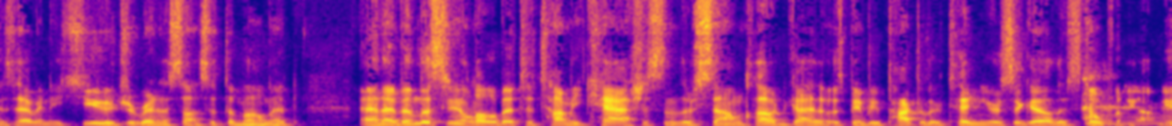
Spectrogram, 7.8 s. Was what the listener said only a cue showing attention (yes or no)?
no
